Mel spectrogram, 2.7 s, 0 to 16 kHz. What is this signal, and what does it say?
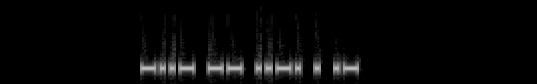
Morse code, heard as a keyed tone, about 51 wpm, 700 Hz. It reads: XMFEA
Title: Code Groups - 5 Letter:Numbers - 50wpm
